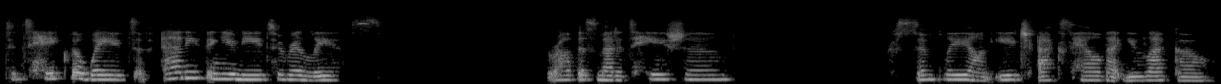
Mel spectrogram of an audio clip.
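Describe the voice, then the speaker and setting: A woman leading a guided meditation, speaking softly and soothingly with long pauses. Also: on the high side, fairly even intonation, low-quality recording.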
